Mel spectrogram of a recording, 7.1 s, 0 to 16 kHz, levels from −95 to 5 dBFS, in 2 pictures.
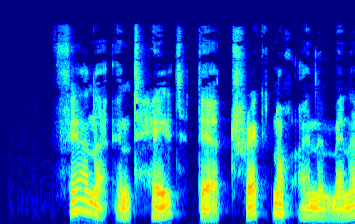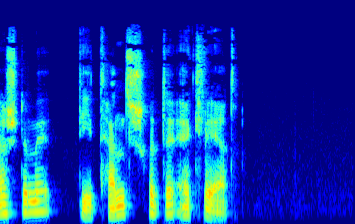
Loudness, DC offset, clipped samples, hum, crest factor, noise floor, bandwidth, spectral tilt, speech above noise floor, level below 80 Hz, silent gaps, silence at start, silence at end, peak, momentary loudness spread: -29 LUFS; under 0.1%; under 0.1%; none; 20 dB; -80 dBFS; 11.5 kHz; -5 dB/octave; 51 dB; -56 dBFS; none; 0.55 s; 1.2 s; -10 dBFS; 9 LU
